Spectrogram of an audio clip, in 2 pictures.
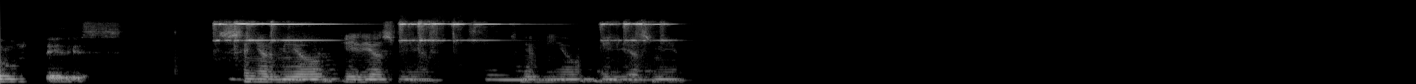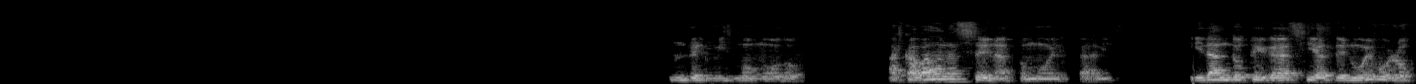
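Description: A middle-aged man speaks and chants solemnly through a microphone on an online call.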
